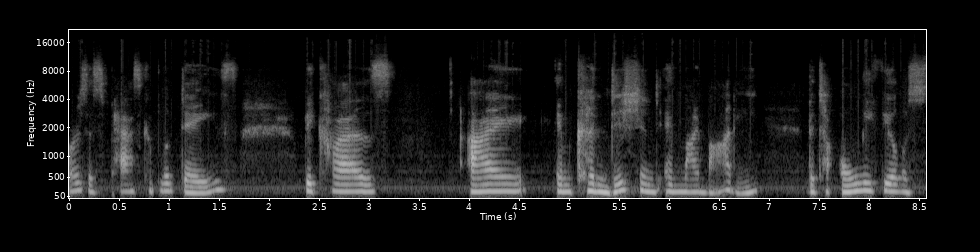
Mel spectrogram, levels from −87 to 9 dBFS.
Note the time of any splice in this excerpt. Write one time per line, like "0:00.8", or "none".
0:04.8
0:07.2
